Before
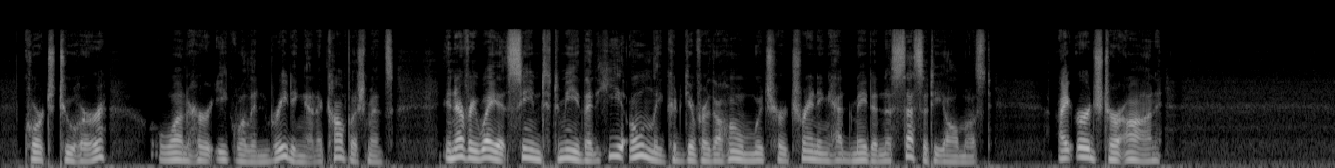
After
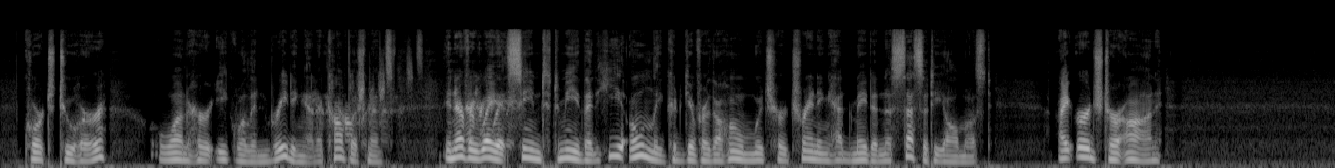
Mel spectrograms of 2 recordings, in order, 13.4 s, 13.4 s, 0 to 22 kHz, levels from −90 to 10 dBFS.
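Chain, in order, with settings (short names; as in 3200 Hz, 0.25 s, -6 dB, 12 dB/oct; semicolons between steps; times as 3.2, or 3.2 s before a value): 2.86–5.26 delay with a stepping band-pass 0.103 s, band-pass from 1200 Hz, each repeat 1.4 oct, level -2 dB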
